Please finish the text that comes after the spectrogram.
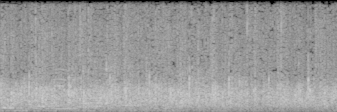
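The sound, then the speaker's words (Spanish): A crowd applauds steadily, dense overlapping claps forming a loud, even wash of sound that holds without pause throughout. “Denle un aplauso.”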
